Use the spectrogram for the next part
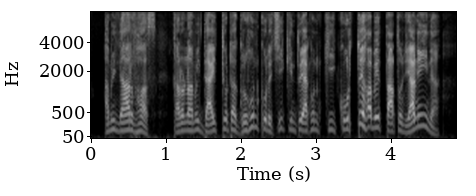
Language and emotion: Bengali, fearful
